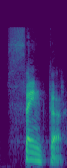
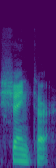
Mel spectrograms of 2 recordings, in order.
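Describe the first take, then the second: First: It begins with an s sound. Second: It begins with a sh sound. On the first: The speaker calls it right. "We say center. We just pronounce it like an S" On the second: The speaker calls it wrong. "We don't say center. It's not a sh sound"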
